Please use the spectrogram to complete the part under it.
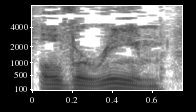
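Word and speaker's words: Obarim: which in Hebrew the word there is Ovarim. But it references place names. – Yeah, it's spelled O-B, I think. – Right. – But it's pronounced with like a V. – Yeah. – So if you're trying to look it up, it's O-B-A-R-I-M.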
